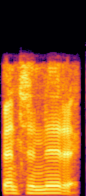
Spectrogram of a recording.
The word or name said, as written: bentonitic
